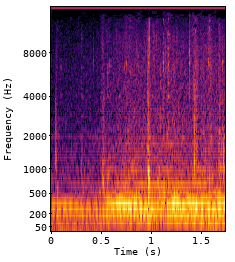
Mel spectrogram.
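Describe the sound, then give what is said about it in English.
Horse hooves clip-clop along a creek bed, a few spaced hoof strikes over a steady low tonal hum. “Rob follows the creek bed on his horse, a torch in his hand.”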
